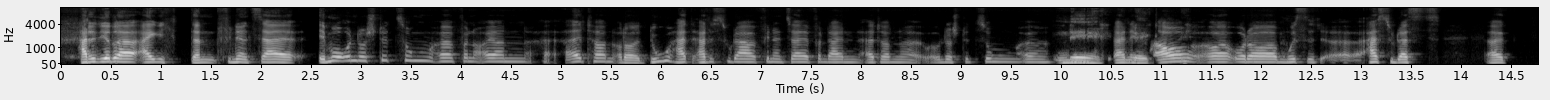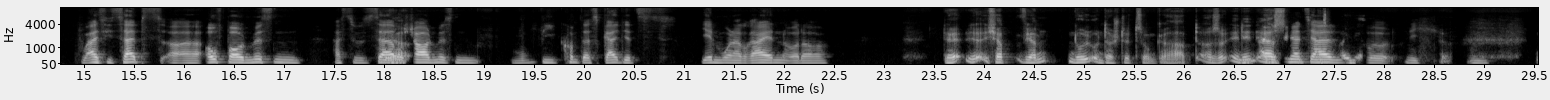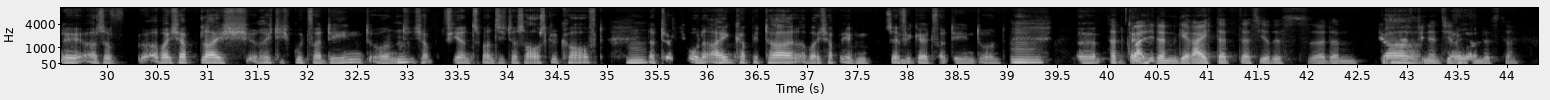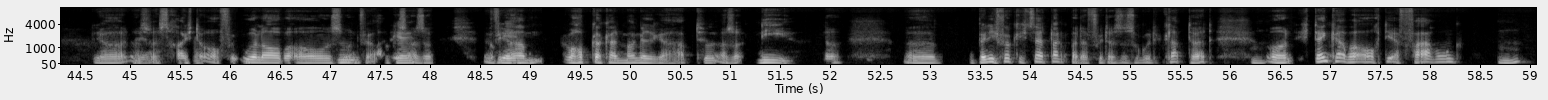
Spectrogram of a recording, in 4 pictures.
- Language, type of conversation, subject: German, podcast, Gab es in deinem Leben eine Erfahrung, die deine Sicht auf vieles verändert hat?
- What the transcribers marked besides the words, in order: static; distorted speech; other background noise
